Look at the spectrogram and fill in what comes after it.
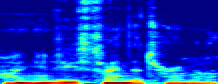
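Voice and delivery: soft, hushed, half-whispered stage whisper. Retelling a scene where Mayfield tells Mando the plan: imitating a half-whisper. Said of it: "kinda, like, whispering to him".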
